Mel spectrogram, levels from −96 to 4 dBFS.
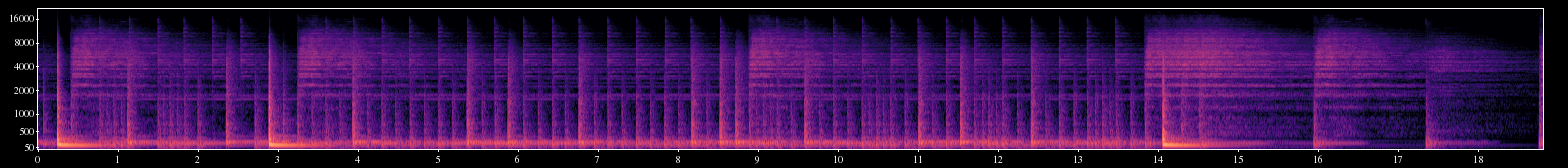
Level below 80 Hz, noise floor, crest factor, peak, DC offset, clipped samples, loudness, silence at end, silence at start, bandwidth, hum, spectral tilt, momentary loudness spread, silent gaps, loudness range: -58 dBFS; -67 dBFS; 30 dB; -2 dBFS; under 0.1%; under 0.1%; -33 LUFS; 0 s; 0 s; 13 kHz; 60 Hz at -55 dBFS; -5.5 dB/octave; 20 LU; none; 8 LU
